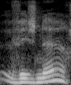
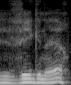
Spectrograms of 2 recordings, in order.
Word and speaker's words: Wegener: Donc c'est, enfin aujourd'hui elle est amplement vérifiée et acceptée de tous, mais la théorie de la dérive des continents d'Alfred Wegener, je crois que c'est comme ça qu'on le prononce en français, c'était un allemand, hein, ça serait Wegener plutôt en version originale.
